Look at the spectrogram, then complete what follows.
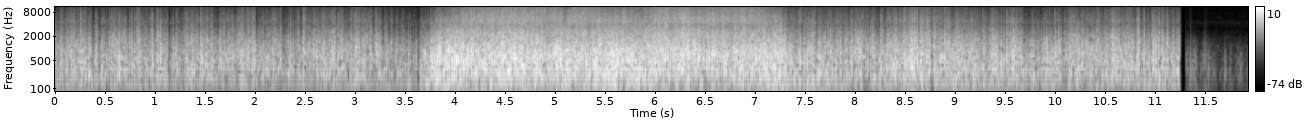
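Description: Wind rushing over the microphone of a handlebar-mounted camera on a Honda XRV750 Africa Twin motorcycle riding at highway speed, mixed with road noise. It swells louder for a few seconds in the middle, then cuts off abruptly near the end.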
